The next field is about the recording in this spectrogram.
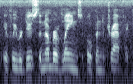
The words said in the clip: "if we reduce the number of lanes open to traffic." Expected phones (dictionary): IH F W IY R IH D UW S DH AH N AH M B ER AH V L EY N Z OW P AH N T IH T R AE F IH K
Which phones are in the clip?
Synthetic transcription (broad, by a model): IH F W IY R IH D UW S DH AH N AH M B ER AH V L EY N Z OW P AH N T IH T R AE F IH K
